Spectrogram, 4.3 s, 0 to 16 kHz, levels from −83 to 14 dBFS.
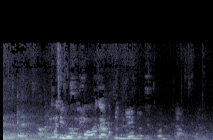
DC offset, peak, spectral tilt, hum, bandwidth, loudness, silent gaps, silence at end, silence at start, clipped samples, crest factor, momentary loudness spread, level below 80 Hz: under 0.1%; 0 dBFS; -6 dB/octave; none; 11.5 kHz; -17 LUFS; none; 0.1 s; 0.05 s; under 0.1%; 18 dB; 19 LU; -38 dBFS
